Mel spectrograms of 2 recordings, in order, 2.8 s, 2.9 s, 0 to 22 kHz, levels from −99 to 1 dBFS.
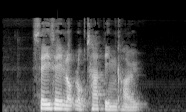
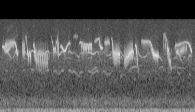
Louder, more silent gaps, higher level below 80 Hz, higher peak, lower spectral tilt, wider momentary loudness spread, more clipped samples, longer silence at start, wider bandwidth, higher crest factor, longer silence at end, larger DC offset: about the same, -15 LUFS vs -14 LUFS; neither; about the same, -44 dBFS vs -40 dBFS; about the same, 0 dBFS vs -2 dBFS; first, -6 dB/octave vs 0.5 dB/octave; first, 14 LU vs 4 LU; neither; first, 0.5 s vs 0 s; about the same, 11.5 kHz vs 11 kHz; about the same, 16 dB vs 14 dB; first, 0.7 s vs 0 s; neither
